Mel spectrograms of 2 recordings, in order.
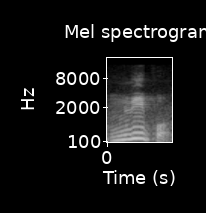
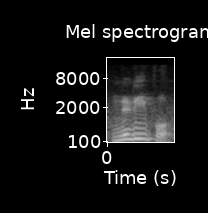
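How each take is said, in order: First: The first syllable is 'nri' with an r sound. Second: The same.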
